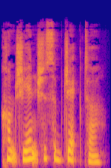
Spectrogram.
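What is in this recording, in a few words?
"conscientious objector", British English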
